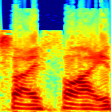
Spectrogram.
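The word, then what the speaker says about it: Syfy: But it's still pronounced Sci-Fi.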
